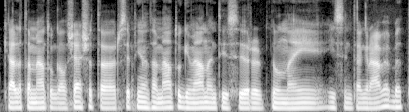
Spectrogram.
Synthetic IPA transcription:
kʲæːlʲɛt̪ɐmʲæːt̪uːɡɐlˠʃʲæːʃʲɪt̪ɐɐɾsʲɛpʲt̪ʲiːnʲɛt̪ɐmʲæːt̪uːɡʲiːʋʲæːnɐnʲt̪ʲiːsɪɾpʲɪlˠnɐɪisɪnʲt̪ʲɛɡɾɑːʋʲeːbʲɛt̪

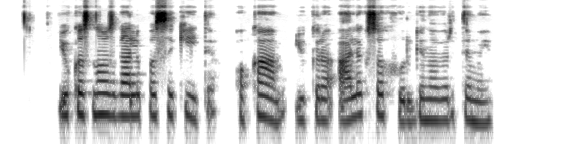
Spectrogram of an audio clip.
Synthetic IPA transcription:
jʊkkːɐsnoːɾsɡɑːlʲɪpɐsɐkʲiːt̪ʲɪ | oːkɑˑmjʊkiɾɐʔaːlʲɛksoːxʊɾʲɡʲɪnoːʋʲɛɾʲt̪ʲɪmɐɪ

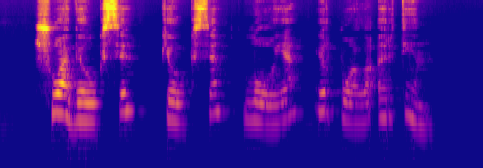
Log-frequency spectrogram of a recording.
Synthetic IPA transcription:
ʃuɔʋʲɛʊksʲɪ | kʲɛʊksʲɪlˠoːjɛɪɾpuɔlˠɐʔɐɾʲt̪ʲiːn

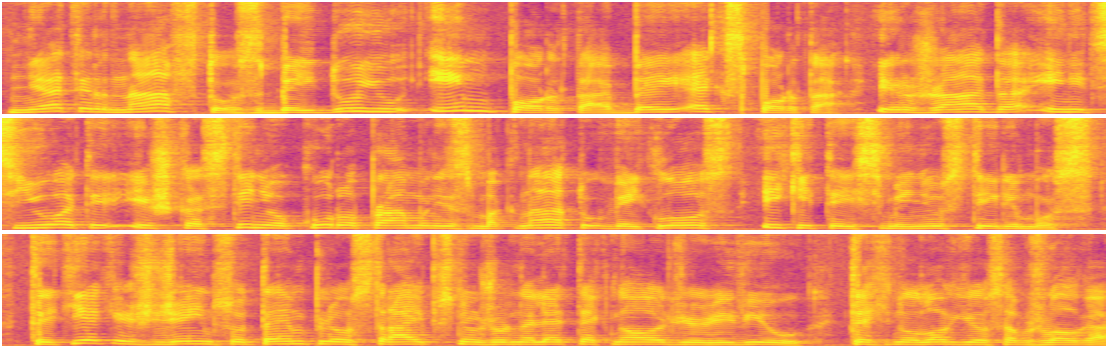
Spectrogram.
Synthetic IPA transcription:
nʲɛt̪ɪɾnɑːft̪oːsbʲɛɪd̪ʊjuːɪmpoɾt̪ɑbʲɛɪɛkspoːɾt̪ɑ̰ː | ɪɾʒɑːd̪ɐɪnʲɪt̪sʲɪjuɔt̪ʲɪʔɪʃkɐsʲt̪ʲɪnʲoːkʊɾoːpɾɑːmoːnʲeːsmɐɡnɑːt̪uːʋʲɛɪklˠoːs | ɪkʲɪt̪ʲɛɪsʲmʲɪnʲʊst̪ʲiːɾʲɪmʊs | t̪ɐɪt̪ʲiɛkɪʃd͡ʒʲɛɪmʲsot̪ʲɛmʲpʲlʲoːst̪ɾɐɪpʲsʲnʲuːʒʊɾnɐlʲɛt̪ʲɛxnɔlˠɔd͡ʒʲjuɾʲɪʋʲjuːt̪ʲɛxʲnolˠɔɡʲɪjoːsɐbʒʋɐlˠɡɐ

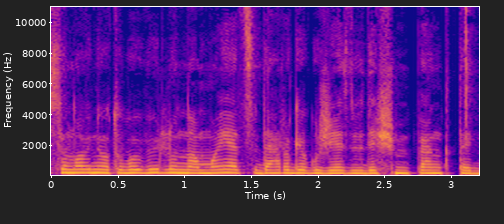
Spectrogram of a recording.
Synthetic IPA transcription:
sʲɛnoːʋʲɪnuːɐʊt̪omɔbʲɪlʲuːnɐmɐɪɐt̪ʲsʲɪd̪ɑːɾoːɡʲɛɡʊʒʲeːsd̪ʲʋʲɪd̪ʲɛʃʲɪmpʲɛŋkt̪ɐd̪

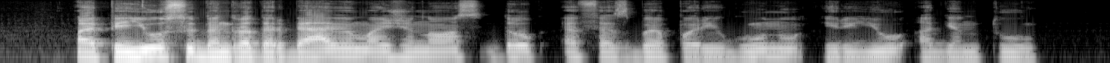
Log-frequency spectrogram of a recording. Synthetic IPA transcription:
ɐpʲiɛjuːsubʲɛnd̪ɾɐd̪ɐɾʲbʲæːʋʲɪmɐːʒʲɪnoːsd̪ɒʊkɛfʲɛzbɛpɐɾʲɛɪɡuːnuːɪɾjuːʔɐɡʲɛnt̪uː

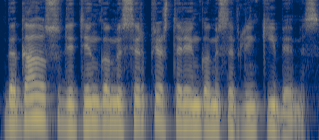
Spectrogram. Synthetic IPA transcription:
bʲɛɡɑːlˠoːsʊd̪ʲeːt̪ʲɪŋɡoːmʲɪsɪɾpʲɾʲiɛʃt̪ɐɾʲɪŋɡoːmʲɪsɐpʲlʲɪŋʲkʲiːbʲeːmʲɪss

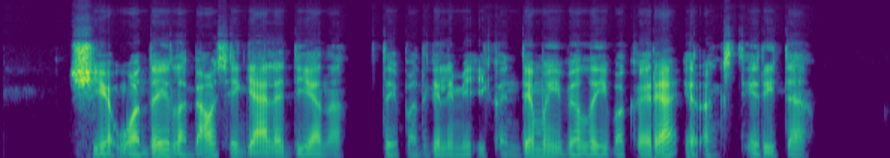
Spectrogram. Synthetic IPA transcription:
ʃʲiɛʔuɔd̪ɐɪlˠɐbʲæˑʊsʲɛɪɡʲæːlʲɛd̪ʲiɛnɑ | t̪ɐɪpɐt̪ɡɐlʲɪmʲɪʔiːkɐnʲd̪ʲɪmɐɪʋʲeːlˠɐɪʋɐkɐɾʲɛʔɪ̰ɾʔɐ̰ŋksʲt̪ʲiɛɾʲiːt̪ʲɛ

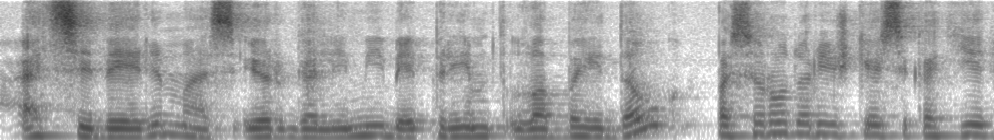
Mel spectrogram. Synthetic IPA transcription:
ɐt̪ʲsʲɪʋʲeɾʲɪmɐsɪrɡɐlʲɪmʲiːbʲeːpʲɾʲɪjɪmt̪lˠɐbɐɪd̪ɐʊk | pɐsʲɪɾoːd̪oːɾʲɛɪʃʲkʲeːsʲɪkɐt̪ji

